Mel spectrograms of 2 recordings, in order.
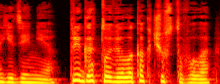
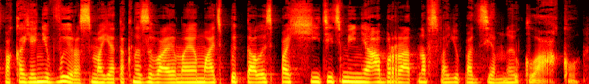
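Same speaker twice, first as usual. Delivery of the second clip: ordinary delivery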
